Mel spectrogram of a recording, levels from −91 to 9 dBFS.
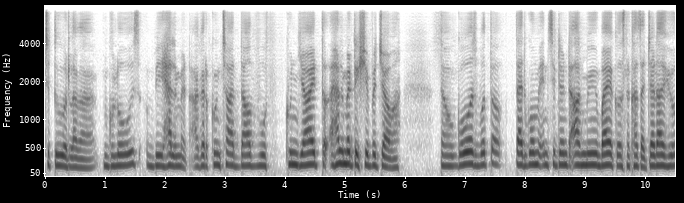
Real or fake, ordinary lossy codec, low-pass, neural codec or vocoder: fake; none; 7.2 kHz; codec, 16 kHz, about 1 kbps, DyCAST, with the encoder's durations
